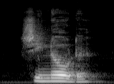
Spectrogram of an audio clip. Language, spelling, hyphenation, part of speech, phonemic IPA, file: Dutch, synode, sy‧no‧de, noun, /ˌsiˈnoː.də/, Nl-synode.ogg
- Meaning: synod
